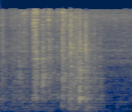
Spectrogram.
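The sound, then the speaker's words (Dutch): Tap water runs steadily into a sink, a soft continuous hiss, while dishes and cutlery clink briefly in the middle as someone washes up by hand, the sink plug not yet put in. No one speaks. “Ik was juist al, het water loopt en al, ik was vergeten eh, zodat dat een of het stopje in te duwen.”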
